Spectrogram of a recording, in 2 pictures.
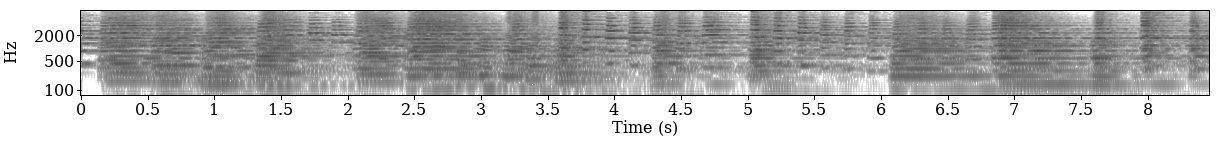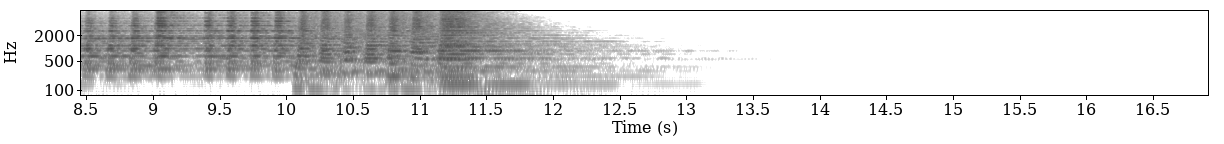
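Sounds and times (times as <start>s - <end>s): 
music suite: 0.0s - 13.5s.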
